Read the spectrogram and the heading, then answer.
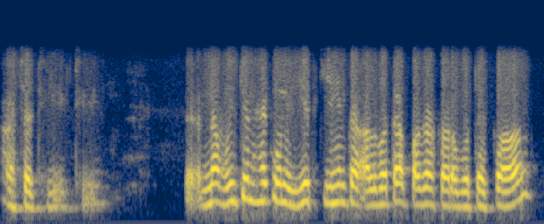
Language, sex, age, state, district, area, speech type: Kashmiri, male, 30-45, Jammu and Kashmir, Ganderbal, rural, conversation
